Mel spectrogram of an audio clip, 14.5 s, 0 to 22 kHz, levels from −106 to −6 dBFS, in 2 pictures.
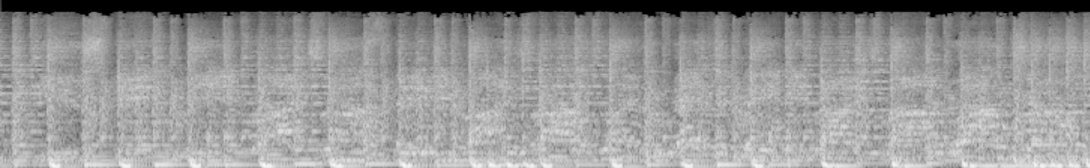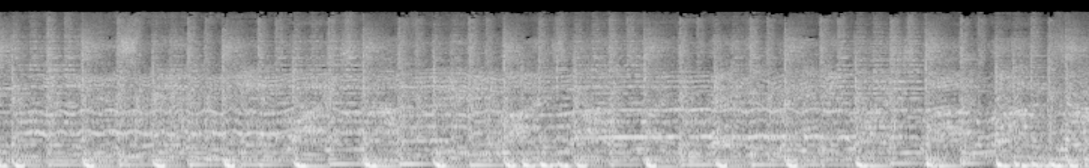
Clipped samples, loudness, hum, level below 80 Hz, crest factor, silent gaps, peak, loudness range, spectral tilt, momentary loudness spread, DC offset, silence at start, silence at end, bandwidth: under 0.1%; -17 LUFS; none; -24 dBFS; 16 dB; none; -2 dBFS; 1 LU; -3.5 dB/octave; 2 LU; under 0.1%; 0 s; 0 s; 16.5 kHz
